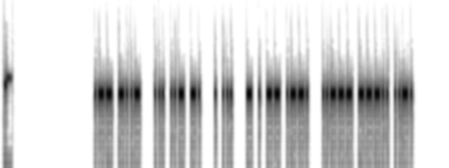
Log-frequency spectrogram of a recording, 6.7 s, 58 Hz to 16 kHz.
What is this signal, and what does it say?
Morse code, heard as a keyed tone, about 37 wpm, 700 Hz. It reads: WX SUN ES TEMP 28F
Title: Practice QSO - Exchange 2 - Info - 40wpm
